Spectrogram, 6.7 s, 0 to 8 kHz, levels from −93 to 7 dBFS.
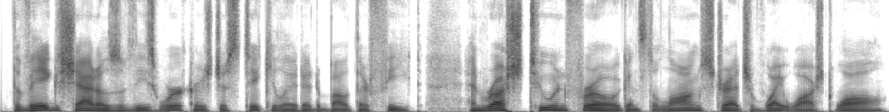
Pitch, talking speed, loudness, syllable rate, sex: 120 Hz, 205 wpm, -18 LUFS, 5.5 syllables/s, male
